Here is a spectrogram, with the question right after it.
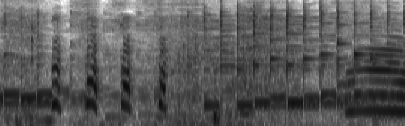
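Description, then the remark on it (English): A studio telephone line rings with a clear, melodic electronic tune of quick repeating notes that rises and sustains, with no talking over it. “The studio line is ringing.”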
